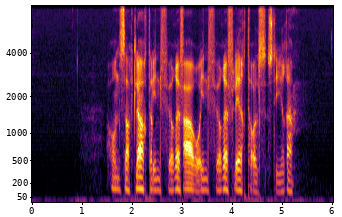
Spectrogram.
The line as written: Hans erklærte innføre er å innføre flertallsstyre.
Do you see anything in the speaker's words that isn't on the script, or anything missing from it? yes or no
no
